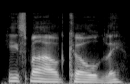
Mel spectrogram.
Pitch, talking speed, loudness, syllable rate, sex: 115 Hz, 140 wpm, -16 LUFS, 4.2 syllables/s, male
